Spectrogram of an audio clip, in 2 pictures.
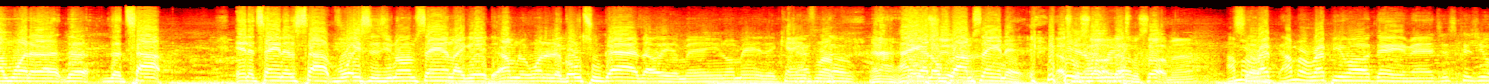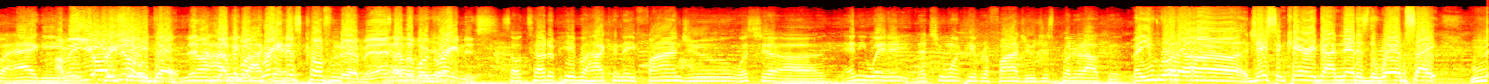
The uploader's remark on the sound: New Episode recorded LIVE at the 93.9 Power Hitz Radio Christmas Toy Drive..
